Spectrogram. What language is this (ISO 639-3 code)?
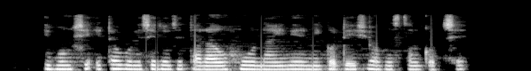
ben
